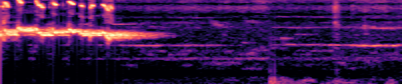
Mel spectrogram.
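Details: Javan cochoa song meant as a training model for rengganis and other birds. A bright, thin, sustained whistle with rapid high ticks lasts about one second, then fades and slurs lower. Thumps and low background noise follow.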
